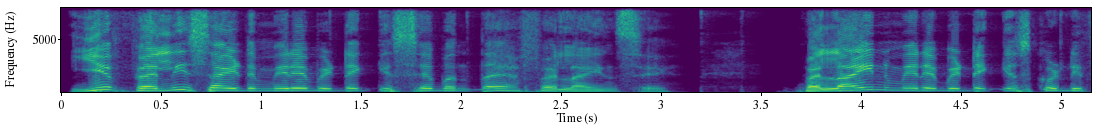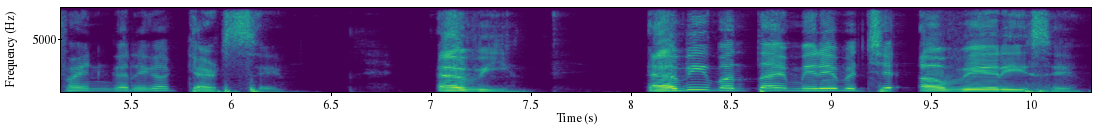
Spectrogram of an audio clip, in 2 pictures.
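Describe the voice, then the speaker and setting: A hoarse man with a higher voice, teaching an exam vocabulary class and reading words. He talks to the students as if they were his own children and drills them with quick questions that he answers himself. The sound is dry and close. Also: sing-song, fairly bright tone, no room sound. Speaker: English teacher for competitive exams. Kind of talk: Hindi exam-prep vocabulary lesson.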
